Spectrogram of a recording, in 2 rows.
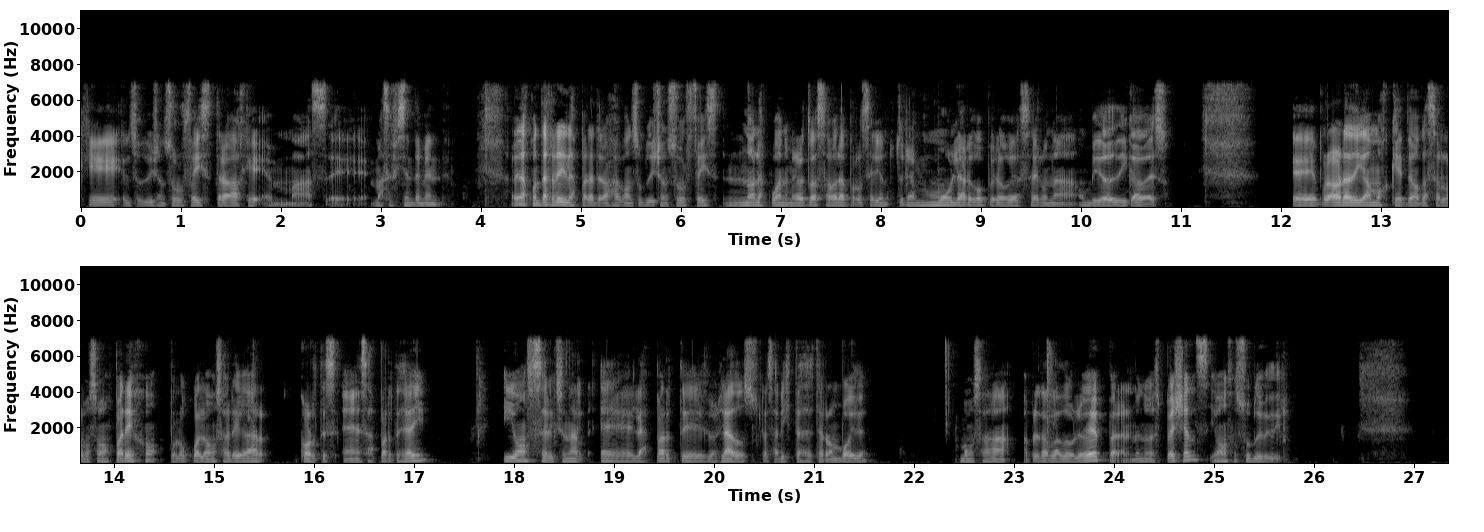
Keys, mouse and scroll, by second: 1.4-3.5 middle drag, 8.2 ctrl+Tab, 12.6 right click, 20.3-21.6 right drag, 23.4 w.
